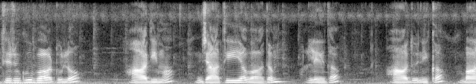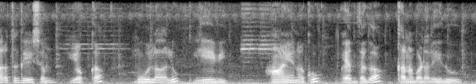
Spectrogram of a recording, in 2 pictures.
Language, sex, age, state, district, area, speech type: Telugu, male, 18-30, Andhra Pradesh, Krishna, rural, read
